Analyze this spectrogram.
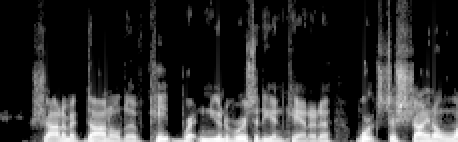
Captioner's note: voice-over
